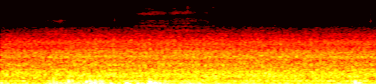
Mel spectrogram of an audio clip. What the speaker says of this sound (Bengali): ট্রেন চলছে নিজ গতিতে,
